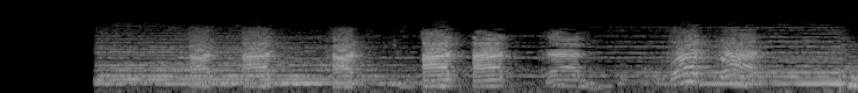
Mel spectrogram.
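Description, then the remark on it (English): A person's voice imitates squawking alien chatter: a continuous run of nasal, quacking, duck-like babble with choppy bursts, loud, lasting about four seconds. “like aliens going like that. And I think that's how they talk in like Mars Attacks”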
